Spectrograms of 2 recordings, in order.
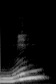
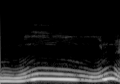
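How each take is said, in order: First: The i vowel is short. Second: The i vowel is held long. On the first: The speaker calls it right. "j'ai dit mine" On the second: The speaker calls it wrong. "J'ai pas dit mine"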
